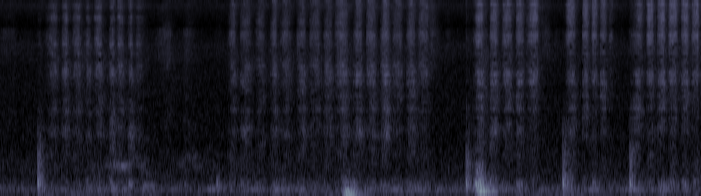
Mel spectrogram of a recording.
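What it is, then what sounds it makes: Colored pencil shading on paper. A colored pencil held in the fingertips rubs and scratches across a flat paper coloring page on a table in steady shading strokes. The result is a quiet, dry, papery scratching with a bright, hissy edge, rising in short bursts with each stroke and a few soft, low taps.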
